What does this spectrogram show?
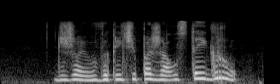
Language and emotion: Russian, angry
